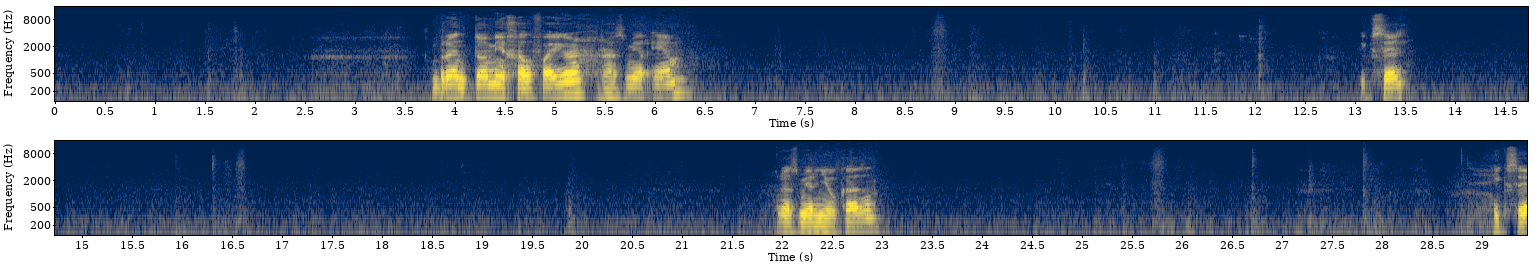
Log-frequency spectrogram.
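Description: Fabric rustles softly.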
